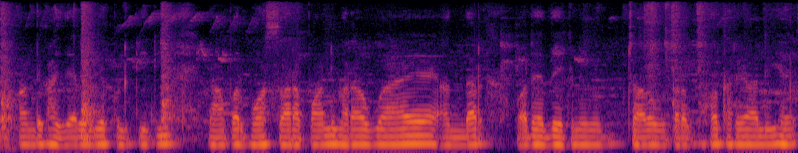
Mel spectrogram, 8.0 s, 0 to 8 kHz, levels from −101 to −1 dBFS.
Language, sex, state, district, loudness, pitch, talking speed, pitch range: Hindi, male, Chhattisgarh, Balrampur, -40 LUFS, 110 Hz, 190 wpm, 110-115 Hz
